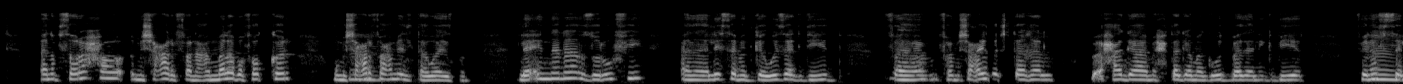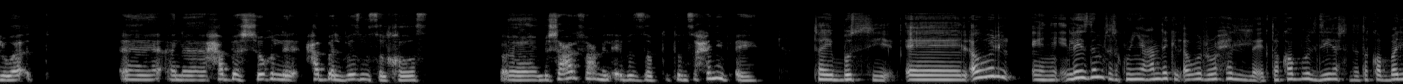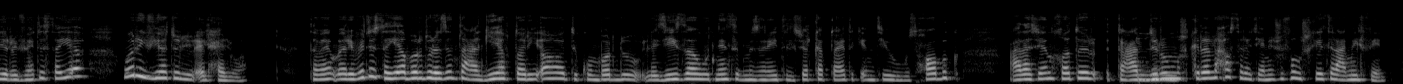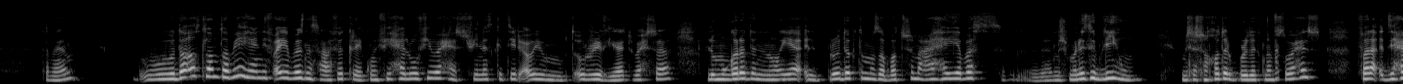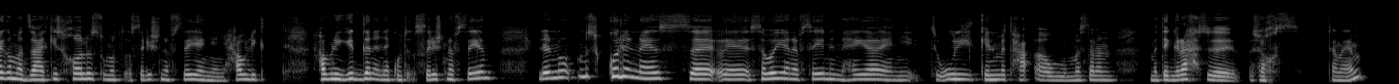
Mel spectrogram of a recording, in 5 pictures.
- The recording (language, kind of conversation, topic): Arabic, advice, إزاي توازن وتفاوض بين أكتر من عرض شغل منافس؟
- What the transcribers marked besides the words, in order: other background noise; tapping; in English: "الbusiness"; in English: "الريفيوهات"; in English: "والريفيوهات"; in English: "الريفيوهات"; in English: "business"; in English: "ريفيوهات"; in English: "الproduct"; in English: "الproduct"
